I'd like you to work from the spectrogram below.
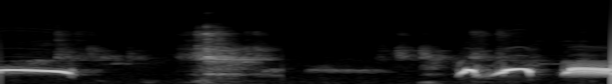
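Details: Fragments of a spotted dove's field-voice fighting coo used as a lure: a falling coo at the start, a scratchy burst and a soft hum in between, then a double bouncing note and a long coo.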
